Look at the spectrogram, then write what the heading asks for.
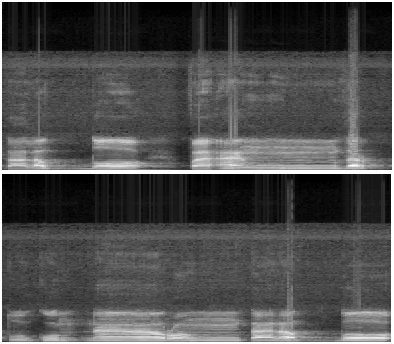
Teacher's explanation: do-nya di sini tasdid, dibaca ditekan, diidghamkan, dimasukkan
